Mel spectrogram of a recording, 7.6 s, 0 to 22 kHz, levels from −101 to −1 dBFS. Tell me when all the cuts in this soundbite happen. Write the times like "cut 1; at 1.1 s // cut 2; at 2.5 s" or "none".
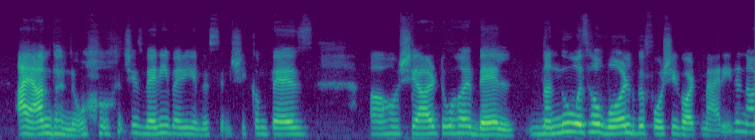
cut 1; at 1.2 s // cut 2; at 5.3 s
